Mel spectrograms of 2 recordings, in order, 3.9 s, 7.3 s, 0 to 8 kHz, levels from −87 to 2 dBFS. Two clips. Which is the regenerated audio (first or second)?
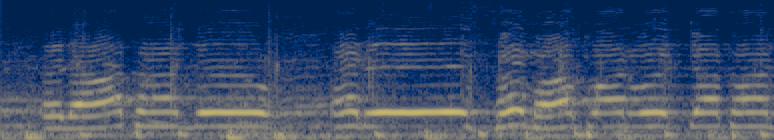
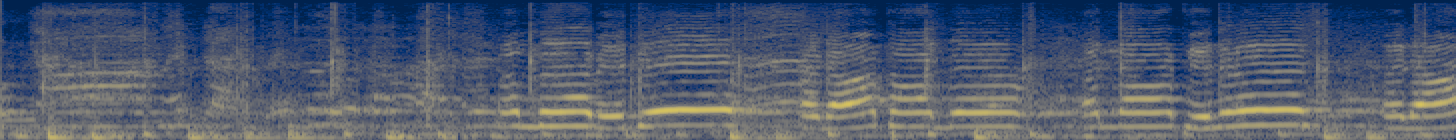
second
